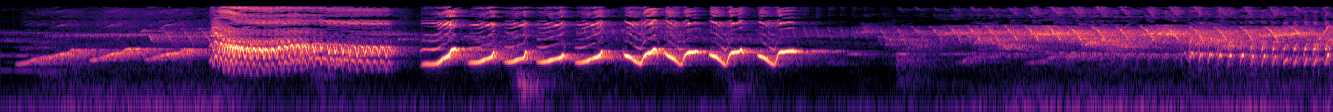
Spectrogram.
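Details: Masked laughingthrush in full song, meant to provoke other birds into singing: short rising whistles, a harsh burst, then a fast series of bouncing, zigzag whistled notes, ending in a softer, noisy chattering passage.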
